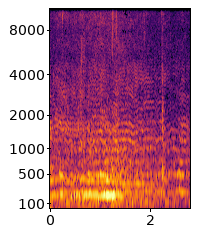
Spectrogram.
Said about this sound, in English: There is a beehive in the rafters of our house, and I can hear it all the time.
